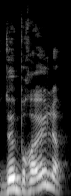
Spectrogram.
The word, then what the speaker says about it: de Broglie: Alors De Broglie, en réalité, ça se prononce De Broglie, et donc le nom complet c'est De Broglie.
